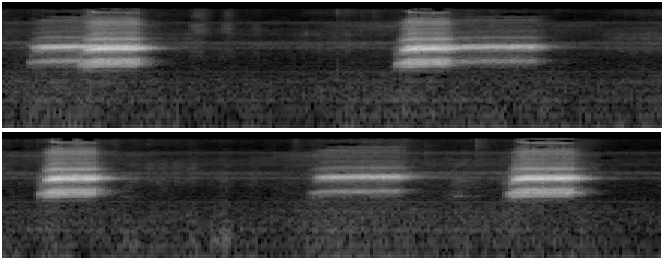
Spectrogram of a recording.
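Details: Florida frogs and toads calling after a rainstorm in late spring: short nasal, honking notes repeated roughly every one to two seconds, fairly high-pitched and buzzy, over a faint steady background hum.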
